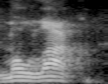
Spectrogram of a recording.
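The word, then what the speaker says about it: Moloch: it with a m-o-l-e-c-h you gotta spell it a particular way it says Mo lock but it's the same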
